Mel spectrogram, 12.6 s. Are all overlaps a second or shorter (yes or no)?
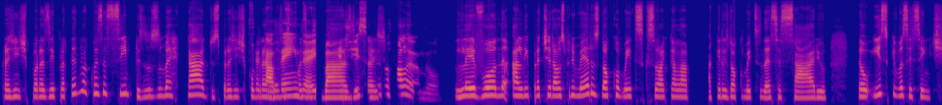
no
